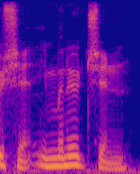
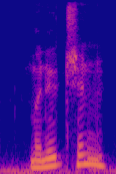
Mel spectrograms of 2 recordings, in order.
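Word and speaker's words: Mnuchin: to pronounce that name Min minuchin minuchin no that's the mooch m n u c h i n is the man's name sure oh I'm getting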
